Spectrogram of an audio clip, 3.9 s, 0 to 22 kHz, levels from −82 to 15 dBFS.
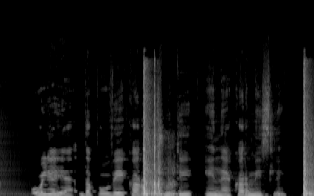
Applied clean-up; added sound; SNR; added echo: classical method spectral subtraction.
